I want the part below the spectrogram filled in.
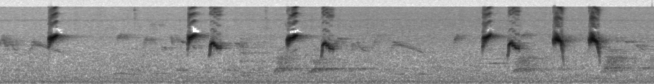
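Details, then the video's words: Huế red-whiskered bulbul calling the flock with sharp, clear whistled notes in pairs and singles, spaced by pauses of one to two seconds, a low steady hum beneath. "Chào mào Huế gọi bầy"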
